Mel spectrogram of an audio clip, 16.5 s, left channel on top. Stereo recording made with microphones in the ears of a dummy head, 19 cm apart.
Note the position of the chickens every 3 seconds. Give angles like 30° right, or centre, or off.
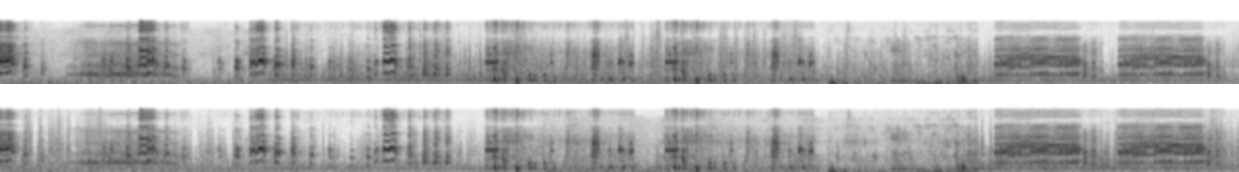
20° left, 10° left, centre, 20° right, 30° right, 30° right.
